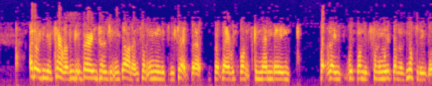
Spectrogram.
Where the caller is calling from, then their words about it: England, United Kingdom; I'm calling from England, so I sort of have a slightly different outlook on this, I think. But I have family over in the States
